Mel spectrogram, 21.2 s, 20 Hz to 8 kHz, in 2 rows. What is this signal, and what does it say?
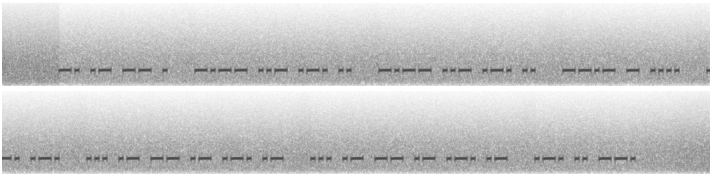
Morse code, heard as a keyed tone, machine-sent, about 20 wpm, 590 Hz, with radio static and a narrow filter. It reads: NAME YURI YURI QTH NR SAMARA SAMARA RIG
